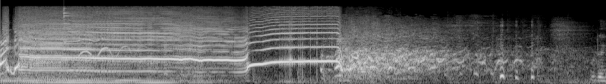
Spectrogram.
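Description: A long, loud, high-pitched held cry that slowly sags in pitch, then jumps to a higher held note about two and a half seconds in and breaks off a second later. It is followed by several people laughing, fading toward the end.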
